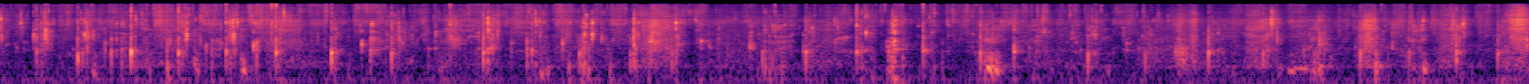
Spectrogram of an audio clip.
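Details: Max the dog keeps licking his owner's face for a long stretch, a dense run of wet slurping clicks and smacks, some louder, in uneven quick succession.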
